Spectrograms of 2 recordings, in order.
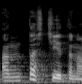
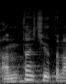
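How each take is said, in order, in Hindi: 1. पहला हिस्सा 'sh' ध्वनि के साथ जुड़ता है। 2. पहला हिस्सा एक हल्की 'ah' ध्वनि पर खत्म होता है। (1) "बल्कि अंतश्चेतना होता है" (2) "क्या अंतः चेतना होता है, तो नहीं"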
